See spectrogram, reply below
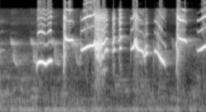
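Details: Oriental magpie-robin singing loudly in a flight aviary to lure other birds into song: a wavering whistle, then piercing upslurred whistles, a harsh rich burst and several clear descending slurs, over a low hum.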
